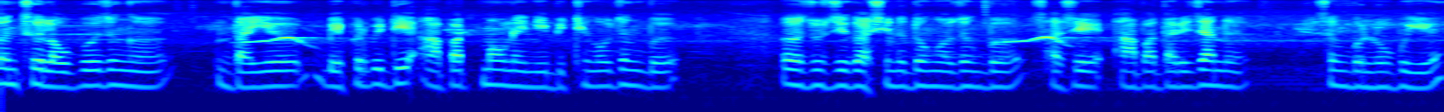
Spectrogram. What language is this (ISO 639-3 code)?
brx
